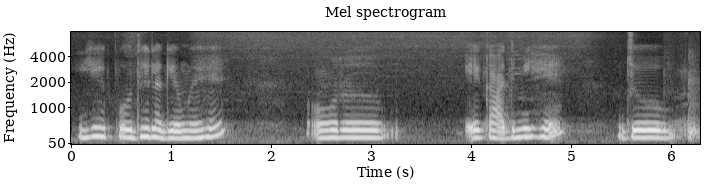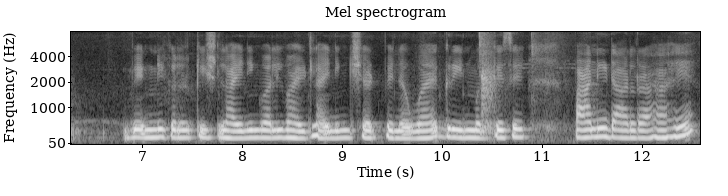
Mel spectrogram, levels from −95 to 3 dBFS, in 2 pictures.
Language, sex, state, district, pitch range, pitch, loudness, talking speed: Hindi, female, Bihar, Saran, 195-215 Hz, 200 Hz, -13 LUFS, 135 wpm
